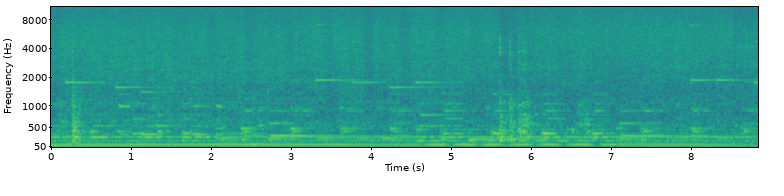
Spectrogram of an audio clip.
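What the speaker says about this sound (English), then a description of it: "Stir fry for at least 20 seconds." Beef and peppers stir-frying in a wok, a loud, dense sizzle with a steady hum behind it and bursts of clattering tossing near the middle, no speech.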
